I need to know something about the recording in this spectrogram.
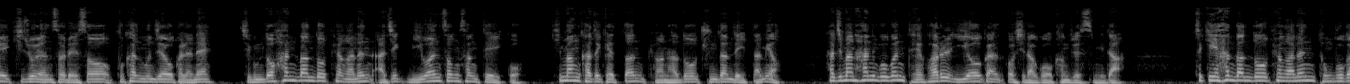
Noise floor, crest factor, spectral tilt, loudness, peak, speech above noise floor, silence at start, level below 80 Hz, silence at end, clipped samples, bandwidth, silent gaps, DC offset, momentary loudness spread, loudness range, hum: -58 dBFS; 16 dB; -6 dB/octave; -28 LUFS; -10 dBFS; 31 dB; 0 s; -46 dBFS; 0 s; under 0.1%; 15.5 kHz; none; under 0.1%; 6 LU; 1 LU; none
